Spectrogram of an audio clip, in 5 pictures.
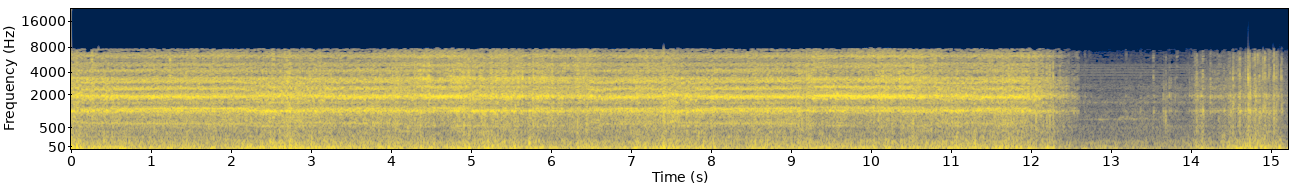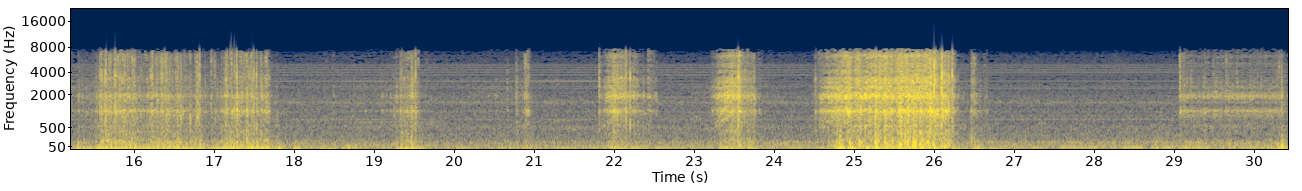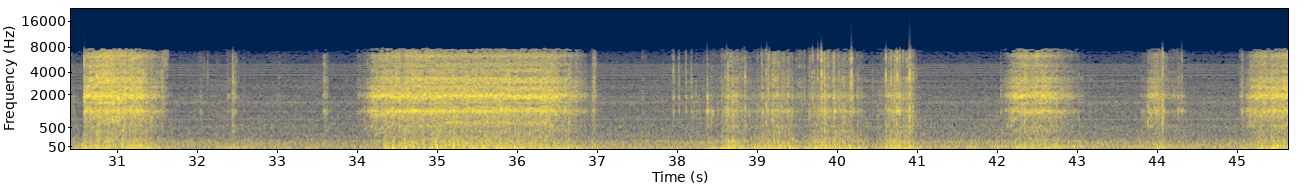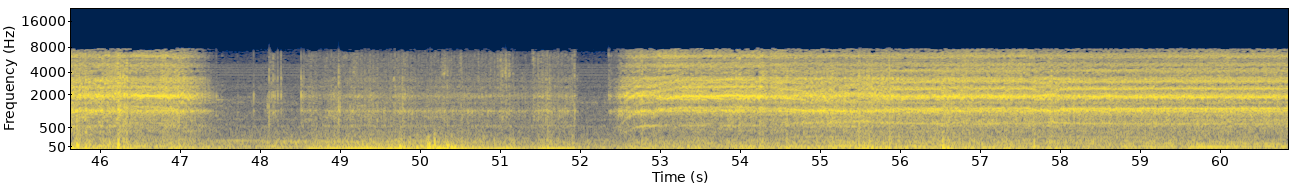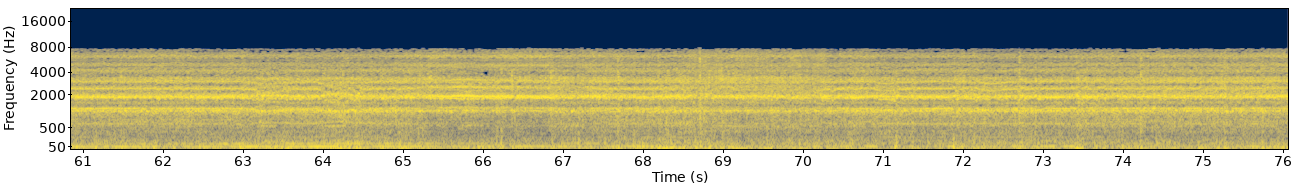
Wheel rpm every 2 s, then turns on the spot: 160, 160, 160, 160, 160, 160, 20, 30, 20, 0, 0, 10, 80, 20, 10, 60, 0, 120, 60, 10, 10, 30, 50, 100, 10, 20, 100, 160, 160, 160, 160, 160, 160, 160, 160, 160, 160, 160.
14-18 38-42 48-52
